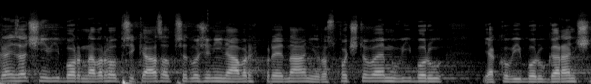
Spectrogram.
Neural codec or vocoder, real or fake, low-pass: none; real; 14.4 kHz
